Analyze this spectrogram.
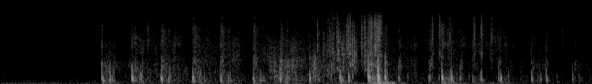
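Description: Footsteps thud quickly on hard ground as a soldier runs.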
